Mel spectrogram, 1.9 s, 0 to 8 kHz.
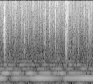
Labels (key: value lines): label: biophony, midshipman
recorder: SoundTrap 500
